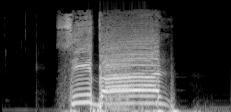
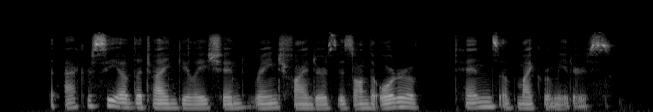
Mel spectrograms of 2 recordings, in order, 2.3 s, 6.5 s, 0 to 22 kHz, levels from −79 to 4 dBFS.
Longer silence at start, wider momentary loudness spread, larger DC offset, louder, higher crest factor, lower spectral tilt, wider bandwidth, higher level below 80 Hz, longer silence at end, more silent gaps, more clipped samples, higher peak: about the same, 0.6 s vs 0.5 s; about the same, 13 LU vs 11 LU; neither; first, -7 LUFS vs -35 LUFS; second, 10 dB vs 20 dB; about the same, -3.5 dB/octave vs -4 dB/octave; first, 16.5 kHz vs 8 kHz; first, -28 dBFS vs -74 dBFS; about the same, 0.5 s vs 0.4 s; neither; first, 0.3% vs under 0.1%; first, 0 dBFS vs -16 dBFS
